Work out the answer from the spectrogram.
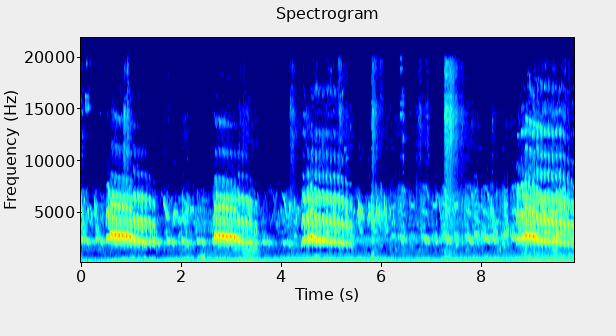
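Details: Kingfisher perched by a river after eating a big fish in Ranthambore National Park, Sawai Madhopur, Rajasthan: four loud, harsh, rattling bursts, each about a second long, with pauses of a few seconds between them and faint chirps from other birds in the gaps.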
